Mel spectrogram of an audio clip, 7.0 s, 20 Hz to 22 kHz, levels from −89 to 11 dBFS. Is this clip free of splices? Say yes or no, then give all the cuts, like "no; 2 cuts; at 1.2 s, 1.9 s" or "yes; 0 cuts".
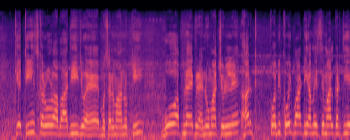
no; 1 cut; at 4.8 s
